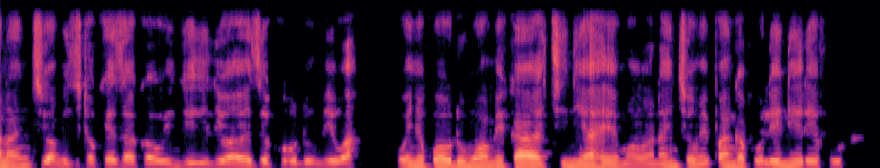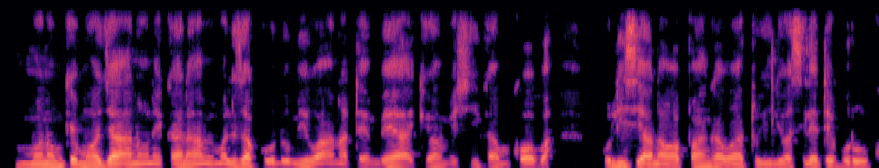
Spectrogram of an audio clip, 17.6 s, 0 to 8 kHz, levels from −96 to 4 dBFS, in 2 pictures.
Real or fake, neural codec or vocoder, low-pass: real; none; 7.2 kHz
